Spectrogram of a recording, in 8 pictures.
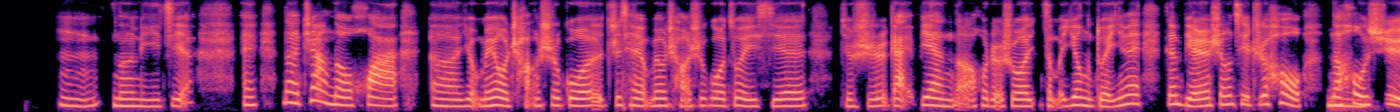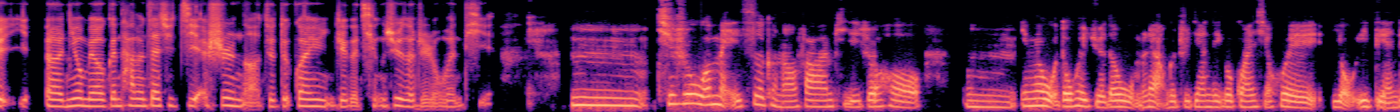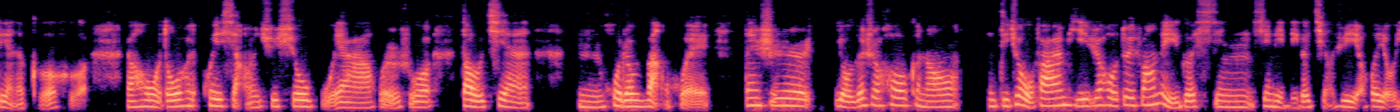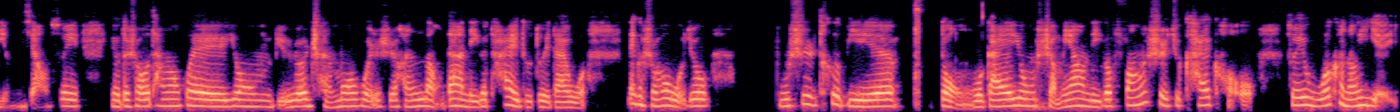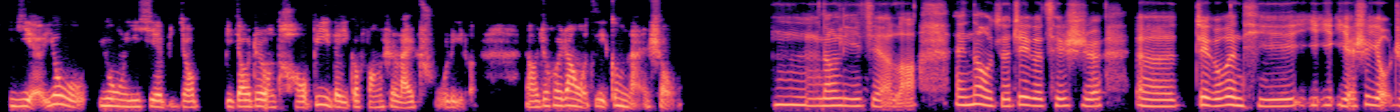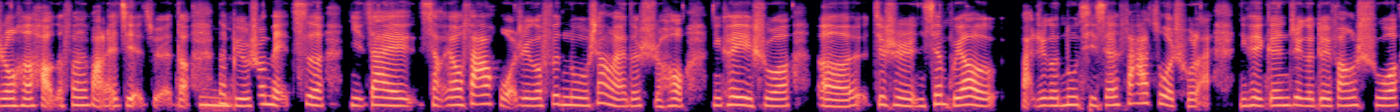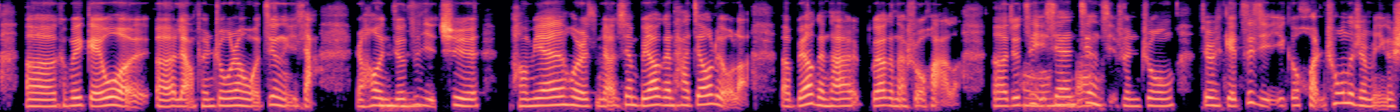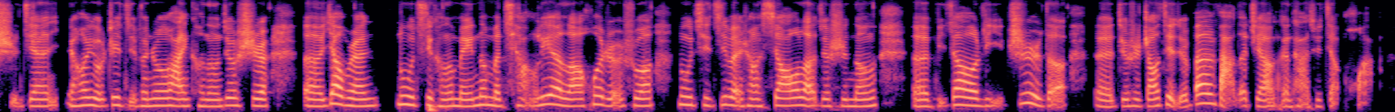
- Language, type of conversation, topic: Chinese, advice, 我经常用生气来解决问题，事后总是后悔，该怎么办？
- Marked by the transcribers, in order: tsk; other noise; tapping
